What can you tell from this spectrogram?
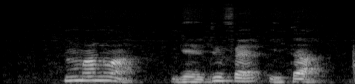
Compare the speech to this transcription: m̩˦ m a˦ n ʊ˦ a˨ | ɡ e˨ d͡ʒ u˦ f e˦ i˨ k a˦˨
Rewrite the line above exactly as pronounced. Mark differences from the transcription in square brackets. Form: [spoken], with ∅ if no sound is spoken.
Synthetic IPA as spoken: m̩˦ m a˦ n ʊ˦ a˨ | ɡ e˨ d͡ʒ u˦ f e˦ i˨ [t] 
